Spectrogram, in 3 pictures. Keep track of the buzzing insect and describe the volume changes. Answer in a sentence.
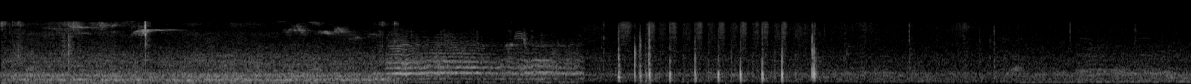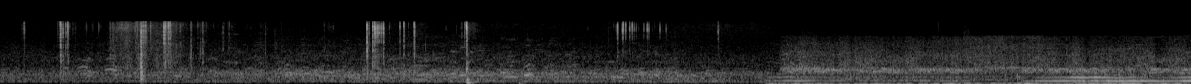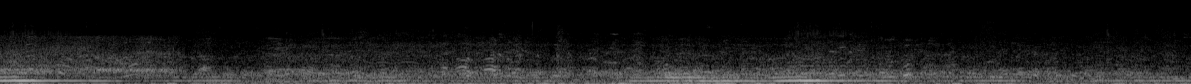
The loudness of the buzzing insect stays about the same.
